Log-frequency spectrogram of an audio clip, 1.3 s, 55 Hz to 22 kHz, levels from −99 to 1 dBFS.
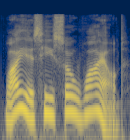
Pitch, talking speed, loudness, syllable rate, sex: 160 Hz, 230 wpm, -16 LUFS, 4.1 syllables/s, male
